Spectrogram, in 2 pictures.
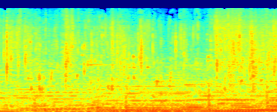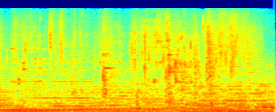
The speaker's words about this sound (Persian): ویچرا شمشیر رو روی میز میذارن، لیواناشون رو بر میدارن. به سمیل براشون نوشیدنی میذاره.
